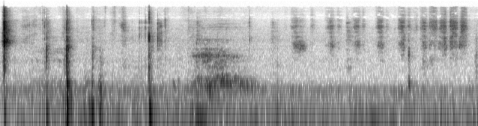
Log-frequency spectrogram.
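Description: A brush-tip felt pen scratches across paper in short, quiet, intermittent strokes during scrapbooking, close to the microphone in a quiet room.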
